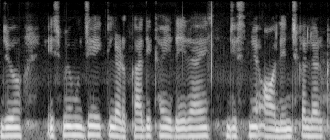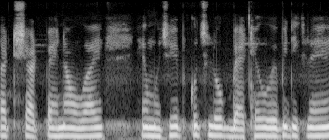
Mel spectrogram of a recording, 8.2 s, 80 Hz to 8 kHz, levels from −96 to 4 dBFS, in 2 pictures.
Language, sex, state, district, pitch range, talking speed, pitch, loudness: Hindi, female, Uttar Pradesh, Budaun, 165-180 Hz, 195 wpm, 175 Hz, -13 LUFS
